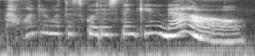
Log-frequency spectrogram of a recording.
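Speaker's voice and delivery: usual speaking voice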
